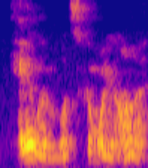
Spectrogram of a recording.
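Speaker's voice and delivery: very calm, easygoing, unruffled, slightly high voice. Narrating Kaylin's roommate walking into her bedroom during a break-in, imitating Carol's calm voice. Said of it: "very calmly say".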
